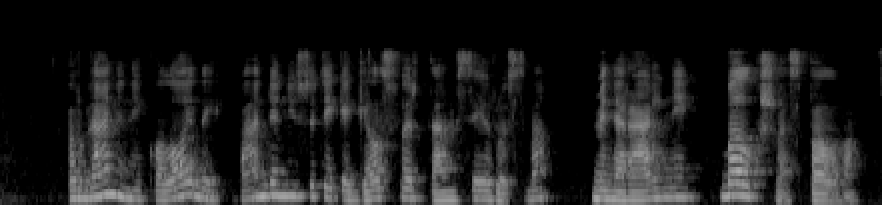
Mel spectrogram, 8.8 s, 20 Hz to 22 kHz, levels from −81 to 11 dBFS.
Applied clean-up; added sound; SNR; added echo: none; none; none; none.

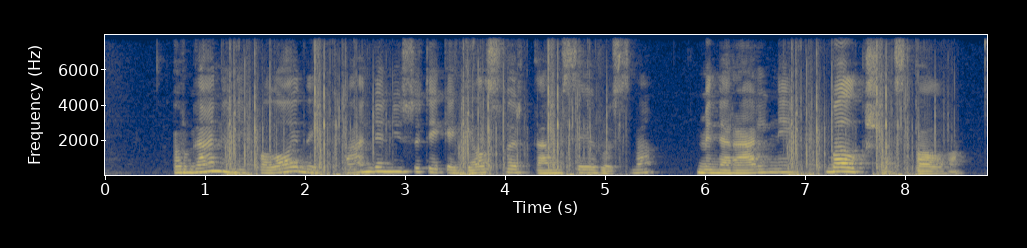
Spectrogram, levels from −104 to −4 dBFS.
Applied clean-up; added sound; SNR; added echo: none; Crumpling, crinkling; 7 dB; none.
